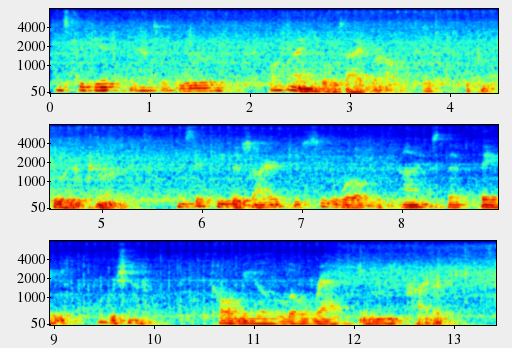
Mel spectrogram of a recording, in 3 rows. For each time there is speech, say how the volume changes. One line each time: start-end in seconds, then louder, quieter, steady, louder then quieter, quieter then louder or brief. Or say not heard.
0.0-13.2 steady.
